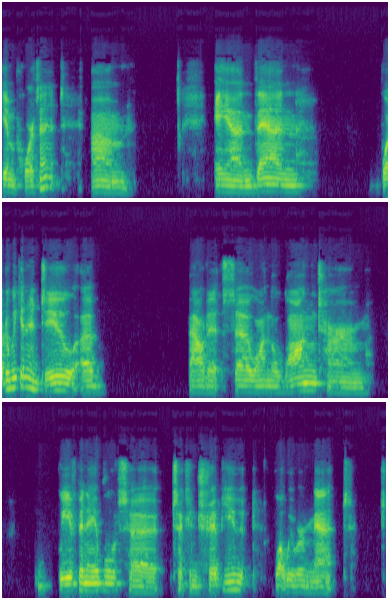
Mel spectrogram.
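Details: Adult man who describes himself as a person who stutters, speaking spontaneously in a podcast interview; finding: stuttering.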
